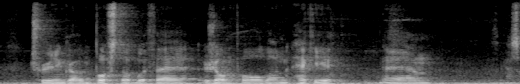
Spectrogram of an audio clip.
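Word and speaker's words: Jan Paul van Hecke: had that reported training ground bust up with Jean-Paul Van Hecke.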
